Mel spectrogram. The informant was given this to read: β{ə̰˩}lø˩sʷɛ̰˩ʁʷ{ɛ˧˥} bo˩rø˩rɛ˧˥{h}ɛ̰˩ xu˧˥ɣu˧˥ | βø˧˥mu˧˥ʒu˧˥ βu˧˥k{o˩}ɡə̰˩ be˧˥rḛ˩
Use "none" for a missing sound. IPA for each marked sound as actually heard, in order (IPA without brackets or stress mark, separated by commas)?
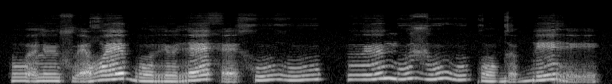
ə̰˩, ɛ˧˥, h, o˩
